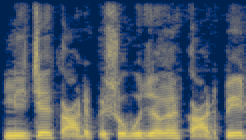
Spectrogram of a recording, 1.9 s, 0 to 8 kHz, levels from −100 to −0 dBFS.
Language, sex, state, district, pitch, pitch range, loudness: Bengali, male, West Bengal, Dakshin Dinajpur, 135 Hz, 125-140 Hz, -16 LUFS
